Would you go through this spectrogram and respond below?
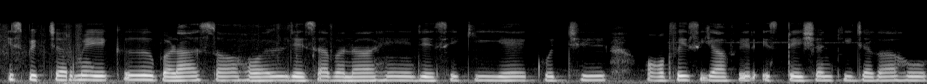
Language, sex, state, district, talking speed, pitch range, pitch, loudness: Hindi, female, Bihar, Patna, 140 wpm, 180-195 Hz, 185 Hz, -14 LUFS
